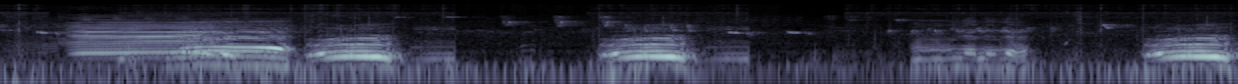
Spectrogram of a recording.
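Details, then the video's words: Red village cow eating grass with a companion, mooing in a series of loud, drawn-out harmonic moos, roughly every three to four seconds, about five calls in all, with faint bird chirps between. "Village Cow Mooing, Cow Sound, Red Cow Eating Grass Food Very Very Contentedly With His Friend"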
